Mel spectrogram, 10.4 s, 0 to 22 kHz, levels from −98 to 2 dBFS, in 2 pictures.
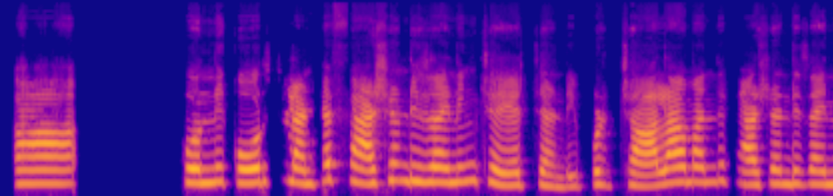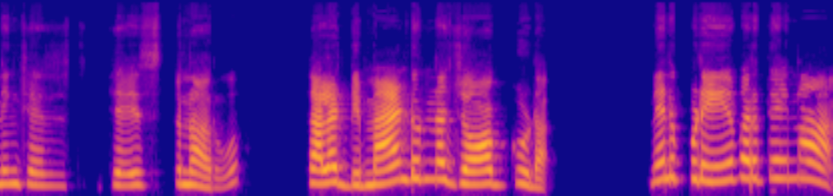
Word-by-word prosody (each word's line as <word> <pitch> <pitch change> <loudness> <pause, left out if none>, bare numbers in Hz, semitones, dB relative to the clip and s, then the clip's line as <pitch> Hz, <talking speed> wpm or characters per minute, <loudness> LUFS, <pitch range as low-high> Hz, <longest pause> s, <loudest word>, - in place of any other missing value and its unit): ఆహ్, 275 0 +3 0.7
కొన్ని 285 +1 +3
కోర్సులంటే, 290 0 +1
fashion 305 +3 +1
designing 305 +1 -1
చేయొచ్చండి. 240 -4 -4
ఇప్పుడు 260 +4 -5
చాలా 235 +5 +3
మంది 300 +1 -5
ఫ్యాషన్ 260 +1 -2
డిజైనింగ్ 265 0 -4
చేసేస్ 230 -2 -9 0.3
చేస్తున్నారు. 240 -3 -4 0.5
చాలా 280 +1 +7
డిమాండున్న 330 +9 +4
జాబ్ 260 0 +5
కూడా. 260 - -2 0.7
నేనిప్పుడేవరికైనా 370 +1 0
275 Hz, 105 wpm, -22 LUFS, 250-315 Hz, 0.7 s, చాలా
